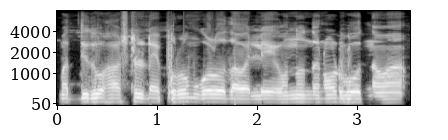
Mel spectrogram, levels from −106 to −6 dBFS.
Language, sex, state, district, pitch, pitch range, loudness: Kannada, male, Karnataka, Bijapur, 110 Hz, 105-115 Hz, -14 LUFS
